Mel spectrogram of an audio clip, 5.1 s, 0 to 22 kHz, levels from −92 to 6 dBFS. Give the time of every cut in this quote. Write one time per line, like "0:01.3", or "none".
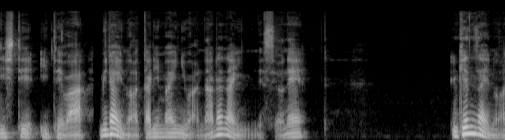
0:00.9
